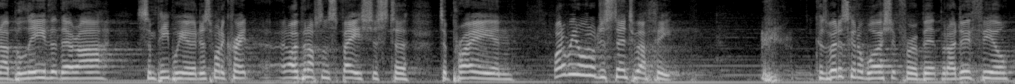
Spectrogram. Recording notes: Recorded during our 5pm service on Sunday, the 7th of January 2024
